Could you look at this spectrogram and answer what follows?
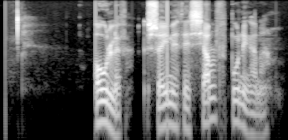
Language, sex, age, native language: Icelandic, male, 30-39, Icelandic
